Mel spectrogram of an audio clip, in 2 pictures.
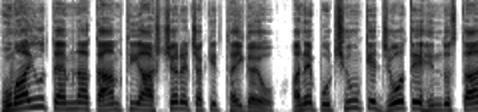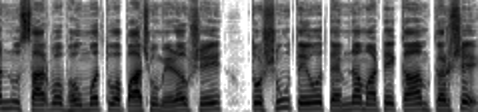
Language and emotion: Gujarati, neutral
